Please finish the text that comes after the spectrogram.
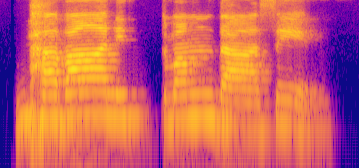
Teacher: Bhavani, the first letter itself, it starts with Mahaprana, so that Mahaprana should be heard clearly.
